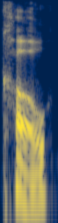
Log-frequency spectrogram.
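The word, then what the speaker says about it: Cot: It's also called Co, which is spelled C-O-T.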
